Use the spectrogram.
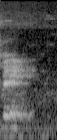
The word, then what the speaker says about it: me: Blueprints in the tablets, the me pronounced may are not just objects.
